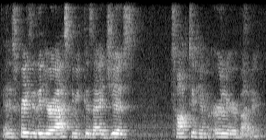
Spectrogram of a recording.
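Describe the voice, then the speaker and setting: A woman's voice: mid-range voice, flat delivery, fairly quick, gravelly. A woman co-hosting a casual, personal chat, telling things candidly in an anecdotal way. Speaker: podcast co-host. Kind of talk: casual personal faith conversation. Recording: very echoey room, distant mic, faint noise.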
